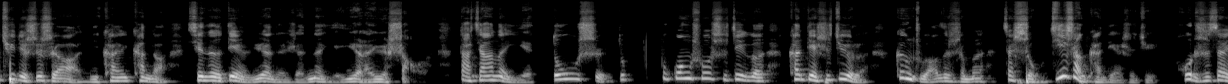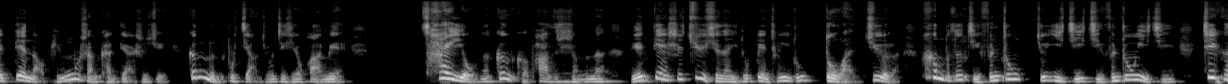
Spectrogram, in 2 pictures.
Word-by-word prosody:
确 240 +4 +4
确 185 -5 +4
实 190 +5 +2
实 175 -4 +1
啊， 130 -7 -2
你 115 - -3
看 160 +8 -1
一 160 - +1
看 165 -3 -1
到 115 -1 -5 0.2
现 190 -2 +4
在 180 - +5
的 165 - +5
电 180 +4 +5
影 105 - -4
院 135 -2 +1
的 110 -2 -8
人 105 +4 -6
呢 140 - +1
也 115 -5 -9
越 130 +3 0
来 105 +1 -4
越 120 -1 0
少 - - -1
了， - - -23 0.3
大 - - -1
家 195 +3 +1
呢 190 -6 +2
也 100 -3 -8 0.2
都 245 +3 +3
是 240 - -3
都 220 0 -8 0.3
不 265 -4 -6
光 280 +1 +3
说 275 -1 -2
是 245 -3 -4
这 215 0 +1
个 165 -3 0 0.2
看 235 -1 +1
电 210 -5 +6
视 170 - -2
剧 225 +1 +4
了， 105 0 -2 0.2
更 280 -5 +4
主 125 - -2
要 120 +4 -4
的 150 +1 -2
是 135 - -7
什 125 -2 -1
么？ 135 +2 -4 0.2
在 205 - -2
手 125 - +3
机 345 - +7
上 345 -4 +4
看 110 -4 -5
电 100 -4 -11
视 95 +1 -14
剧 90 0 -14
或 235 +1 +1
者 - - -2
是 170 +4 -1
在 175 -3 +2
电 200 -2 +3
脑 125 - -5
屏 140 - -4
幕 235 +3 +1
上 125 - -5
看 115 -5 -8
电 120 +3 -9
视 115 - -9
剧， 105 -1 -12 0.2
根 305 -1 +1
本 - - +2
不 150 - -6
讲 130 -2 -6
究 115 +2 -8
这 130 +1 -6
些 120 0 -5
画 120 -1 -7
面。 120 +1 -2 0.8
再 290 -2 +5
有 155 - +5
呢， 130 - -5
更 260 -3 -1
可 - - -11
怕 145 -2 -6
的 115 - -8
是 115 0 -7
什 115 -1 -6
么 110 - -7
呢？ 125 0 -2 0.2
连 165 +9 +4
电 260 -7 +1
视 225 +4 -1
剧 260 +4 0
现 145 - -1
在 130 -1 -2
也 115 - -2
都 135 +4 -4
变 140 -2 0
成 155 +7 -4
一 165 - +2
种 180 +4 -4
短 100 - +2
剧 195 - 0
了， - - -2 0.2
恨 320 -5 +3
不 - - -3
得 215 +1 -2
几 120 - -1
分 180 - +1
钟 240 0 +1
就 175 - +1
一 180 -3 0
集， 135 -1 +1
几 130 -4 -2
分 160 +10 0
钟 215 0 +2
一 175 - +3
集， 120 -1 -5 0.2
这 325 -2 +7
个 225 - -1
150 Hz, 300 characters per minute, -21 LUFS, -, 0.8 s, 机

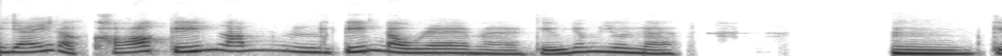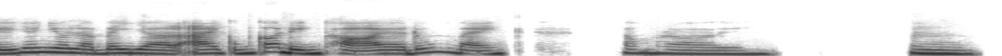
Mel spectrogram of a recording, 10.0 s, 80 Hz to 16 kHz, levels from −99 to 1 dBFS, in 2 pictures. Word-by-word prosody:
giấy 270 +6 0
là 235 - -1
khó 270 +7 +1
kiếm 315 +6 +3
lắm, 335 +3 -3
ừm, 265 -4 -2
kiếm 300 +8 +1
đâu 255 -6 +2
ra 230 -1 -2
mà, 190 -2 -4
kiểu, 190 +1 0
giống 280 +5 -1
như 270 -3 +1
là 200 -4 -2 1.1
Ừm, 195 -3 +4
kiểu, 200 -1 +2
giống 260 +3 +2
như 260 -2 +4
là, 225 -4 +1
bây 215 +2 +2
giờ 195 -3 +2
là - - -1
ai 205 +1 +1
cũng 205 +1 +1
có 270 +4 +1
điện 200 -4 +6
thoại 180 -1 0
rồi, 195 0 -2
đúng 225 +6 -1
hông 260 - -4
bạn? 185 -2 -2 0.6
Xong 215 -1 -2
rồi 180 -3 -4 0.8
ừm. 195 -4 +2
215 Hz, 205 wpm, -25 LUFS, 195-265 Hz, 1.1 s, điện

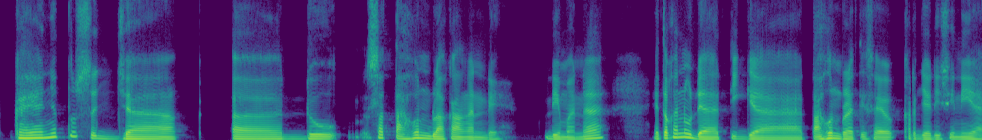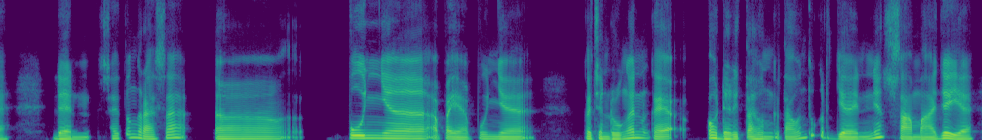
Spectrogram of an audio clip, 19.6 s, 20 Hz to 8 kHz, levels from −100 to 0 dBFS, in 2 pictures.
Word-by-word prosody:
Kayaknya 165 +6 +5
tuh 255 +3 -4
sejak, 115 - +1 0.5
eee, 115 -2 +2
du 115 +1 0 0.3
setahun 160 -5 0
belakangan 110 -4 +1
deh, 95 +1 -7 0.4
di 110 - 0
mana 125 - 0 0.5
itu - - -2
kan 205 +1 +3
udah 105 - +4
3 110 -3 -1 0.6
tahun 140 +6 +4
berarti 110 0 +1
saya 105 -2 0
kerja 105 -5 -4
di 100 0 -3
sini 110 0 -1
ya, 95 0 -3 0.5
dan 105 -2 -1
saya 135 0 -6
tuh 180 +4 -5
ngerasa, 125 +4 0 0.4
eee, 120 0 0 0.7
punya 145 -3 +3
apa 110 - -2
ya, 105 -1 0
punya 115 -2 -1 0.6
kecenderungan 125 +9 0
kayak, 120 -1 +1 0.3
"Oh, 160 - +6
dari 115 0 +3
tahun 115 0 0
ke - - -7
tahun 110 +9 -1
tuh - - -6
kerjaannya 115 - +1
sama 105 -2 0
aja 150 +4 +5
ya, 105 -1 +3
115 Hz, 130 wpm, -24 LUFS, 110-140 Hz, 0.7 s, Oh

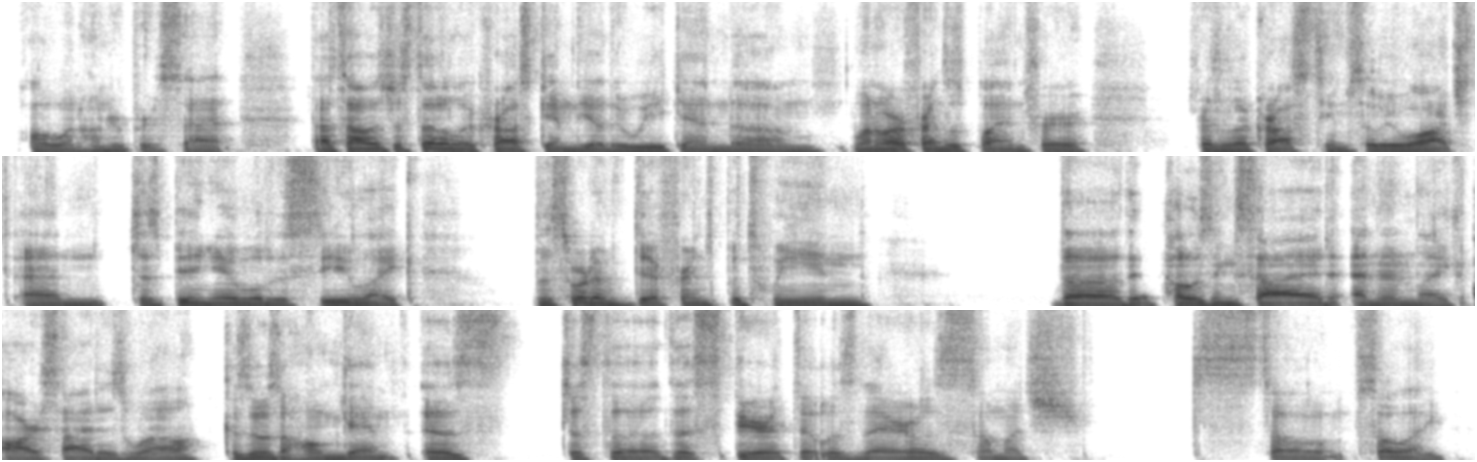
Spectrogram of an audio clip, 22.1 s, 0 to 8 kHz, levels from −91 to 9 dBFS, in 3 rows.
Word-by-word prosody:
Oh, 100 - +1
100%. 95 -1 -4 0.4
That's 105 0 +2
how 115 - +7
I - - +7
was 115 -1 +3
just 125 0 -3
at 125 - +7
a - - +6
lacrosse 105 +1 +2
game 105 -1 -2
the 100 +1 +1
other 100 0 -1
weekend, 100 0 0
um, 95 -1 -3
one 115 0 +1
of 115 - +4
our 105 -2 +6
friends 105 +1 +2
was 100 -1 +1
playing 105 -1 -1
for 95 -1 -1 0.5
for 110 - 0
the 100 - +1
lacrosse 100 +1 +2
team, 100 -1 -3
so 105 +1 -1
we 100 0 +4
watched, 105 +1 +3
and 100 -1 0
just 110 -2 -2
being 115 -2 +4
able 110 0 +3
to 100 -1 0
see, 105 +2 +2
like, 105 -3 -1 0.6
the 115 - +1
sort 120 +2 +3
of 100 -4 +2
difference 100 +3 0
between 100 -2 0 0.9
the 100 -4 +5
the 105 +2 +1
opposing 105 +1 +3
side, 105 0 +4
and 100 -1 +1
then 95 -1 -1
like 95 0 -4
our 95 0 +1
side 100 +1 -2
as 100 0 -4
well, 100 +2 -3
'cause 110 -3 -2
it - - +4
was 110 -2 +2
a - - +1
home 95 0 -1
game. 110 +3 -1
It - - +1
was 105 -1 -1 0.2
just 105 -1 -4
the 100 -2 -1
the 105 +2 -2
spirit 100 -1 +1
that - - -4
was 100 -2 -4
there 100 +1 -2
was 95 -3 -3
so 100 - -8
much 95 -2 -8 0.6
so 105 -3 -6
so 115 - -1
like 95 -3 -5
100 Hz, 200 wpm, -22 LUFS, 100-105 Hz, 0.9 s, how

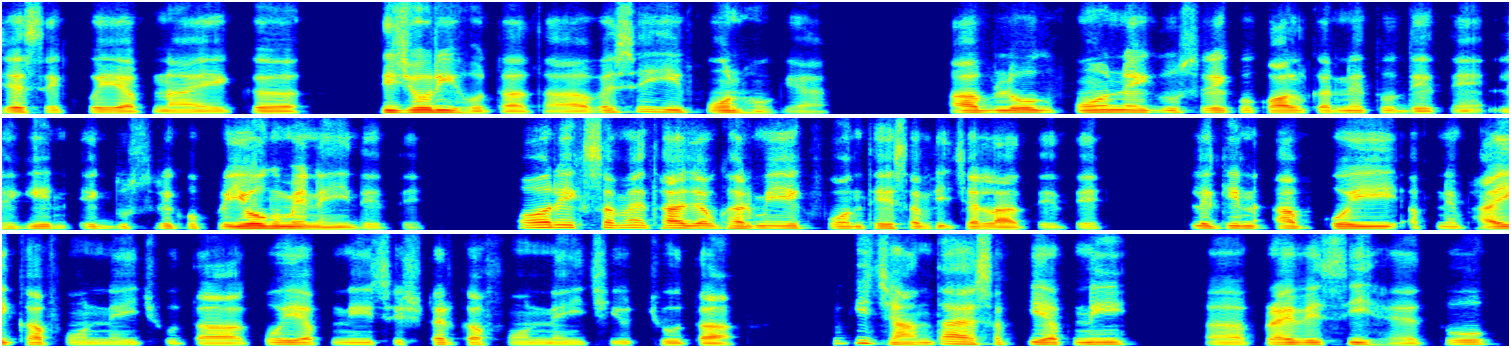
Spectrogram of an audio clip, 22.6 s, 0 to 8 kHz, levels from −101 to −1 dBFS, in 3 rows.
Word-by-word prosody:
जैसे 120 +2 0
कोई 120 0 -1
अपना 115 +1 -2
एक 110 -1 -5 0.7
तिजोरी 150 +1 +7
होता 105 -5 -4
था, 110 +3 -5
वैसे 145 +8 -5
ही 155 -3 0
फ़ोन 130 -4 0
हो 105 -3 -12
गया। - - -16 0.7
अब 135 -1 +2
लोग 145 0 +4
फ़ोन 150 +2 +4
एक-दूसरे 140 0 -2
को 140 0 -11
कॉल 125 -2 +2
करने 130 +2 -4
तो 130 -2 -10
देते 110 0 -6
हैं, - - -9
लेकिन 140 +2 -5
एक-दूसरे 135 +2 -7
को 145 0 -9
प्रयोग 145 +3 +8
में 130 -2 +6
नहीं 110 -3 -2
देते 85 -4 -15 0.5
और 190 +2 +6
एक 190 0 +1
समय 180 -1 +1
था 165 0 +9
जब 155 -1 +3
घर 145 -1 +3
में 155 +1 -1
एक 150 0 0
फ़ोन 140 -3 -3
थे, 145 -1 +1
सभी 130 -3 -4
चलाते 110 -3 -1
थे। 120 - -8 0.5
लेकिन 155 0 +1
अब 145 -1 +2
कोई 140 -1 +4
अपने 135 0 -9
भाई 130 +1 +2
का 130 - +1
फ़ोन 120 -1 -13
नहीं 120 0 -11
छूता, 110 +1 -4
कोई 135 +1 0
अपनी 130 +1 -4
सिस्टर 130 +1 -6
का 125 - -1
फ़ोन 120 0 -13
नहीं 115 0 -9
छीर 110 -2 -13
छूता 110 -1 -1
क्योंकि 195 - -9
जानता 130 +7 +1
है 150 -2 +5
सब 140 -1 -6
की 145 - +3
अपनी 135 +1 0 0.5
अ, 125 -1 -5
प्राइवेसी 130 +2 +1
है, 105 +1 -7
तो 145 +5 -5
135 Hz, 185 wpm, -22 LUFS, 120-145 Hz, 0.7 s, था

